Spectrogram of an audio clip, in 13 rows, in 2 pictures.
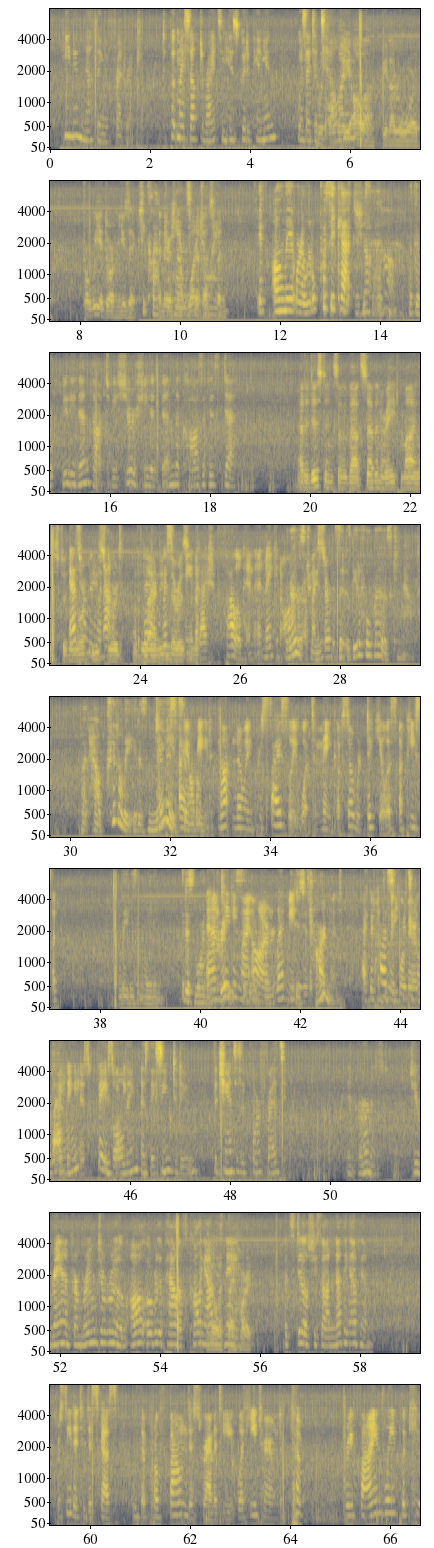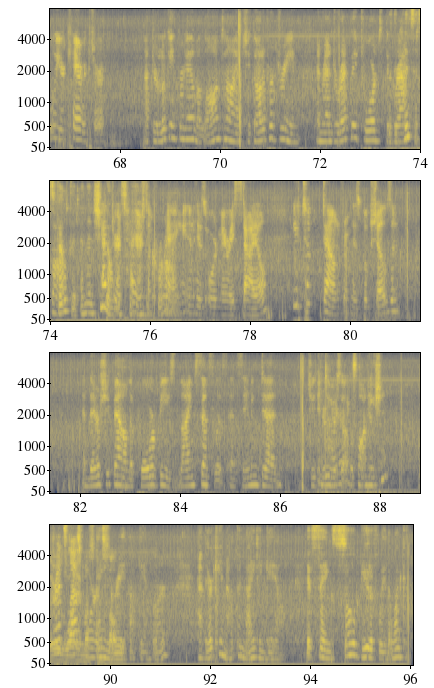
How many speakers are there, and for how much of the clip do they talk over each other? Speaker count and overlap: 6, about 23%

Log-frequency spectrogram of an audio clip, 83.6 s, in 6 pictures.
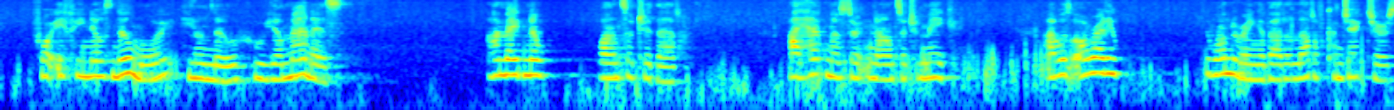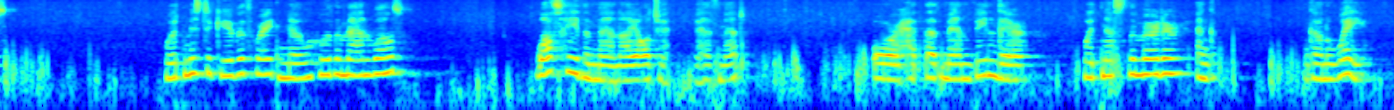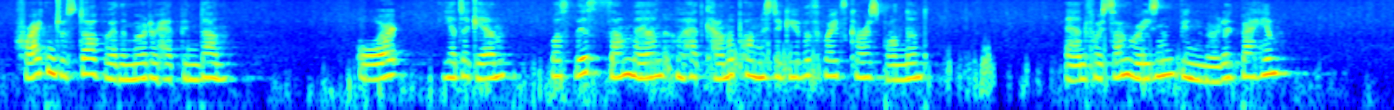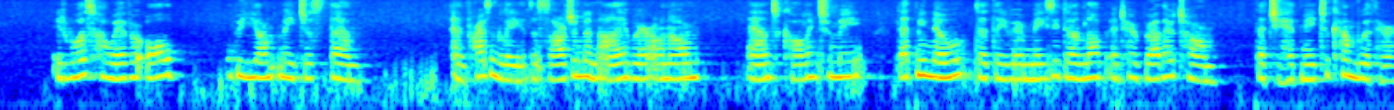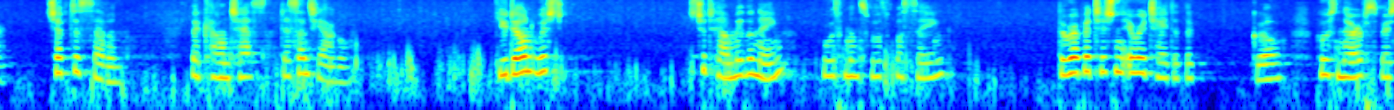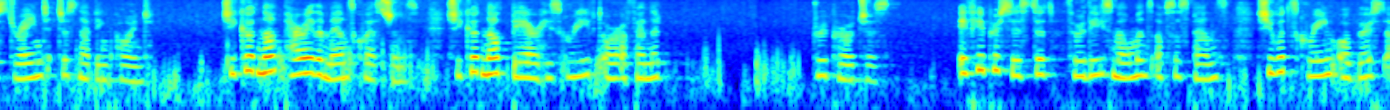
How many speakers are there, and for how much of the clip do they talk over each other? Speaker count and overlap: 1, no overlap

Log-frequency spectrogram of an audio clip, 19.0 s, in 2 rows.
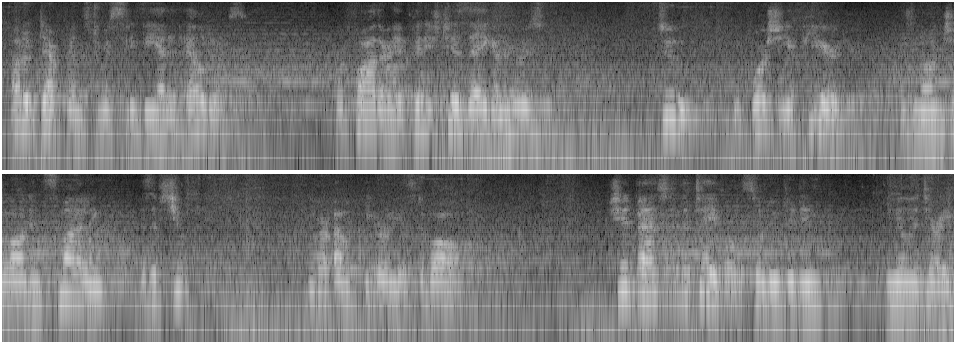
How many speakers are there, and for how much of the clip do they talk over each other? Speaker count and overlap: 1, no overlap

